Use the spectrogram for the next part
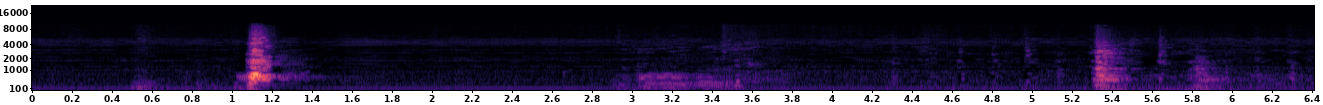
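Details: Corgi dog giving two sharp, loud barks about four seconds apart, with a softer low grumbling vocal burst between them and a steady low electrical hum underneath.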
